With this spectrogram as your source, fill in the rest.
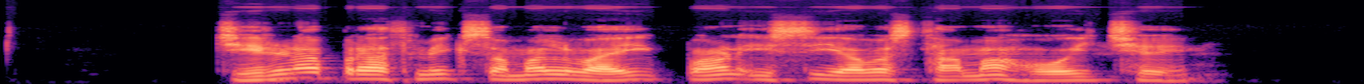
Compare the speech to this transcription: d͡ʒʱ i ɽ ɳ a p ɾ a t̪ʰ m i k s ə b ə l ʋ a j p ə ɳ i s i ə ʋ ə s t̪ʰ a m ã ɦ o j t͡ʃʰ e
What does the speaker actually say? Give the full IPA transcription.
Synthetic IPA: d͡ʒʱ i ɾ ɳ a p ɾ a t̪ʰ m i k s ə m ə l ʋ a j p ə ɳ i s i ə ʋ ə s t̪ʰ a m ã ɦ o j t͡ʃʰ e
